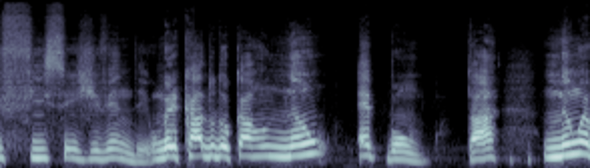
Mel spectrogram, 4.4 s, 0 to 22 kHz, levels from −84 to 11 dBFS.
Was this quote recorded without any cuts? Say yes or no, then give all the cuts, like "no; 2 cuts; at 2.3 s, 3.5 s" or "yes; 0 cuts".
yes; 0 cuts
